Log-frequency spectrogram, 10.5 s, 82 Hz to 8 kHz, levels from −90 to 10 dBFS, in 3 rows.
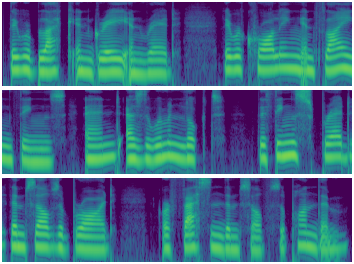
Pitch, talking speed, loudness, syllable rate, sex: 185 Hz, 160 wpm, -19 LUFS, 4.6 syllables/s, female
